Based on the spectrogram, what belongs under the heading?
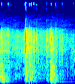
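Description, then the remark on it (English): A stuck door rattles and thumps in its frame, with two sharp knocks about half a second apart amid a scraping, jostling noise, as it is shoved and shaken without opening. “The door's stuck.”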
